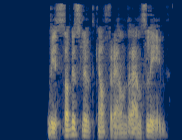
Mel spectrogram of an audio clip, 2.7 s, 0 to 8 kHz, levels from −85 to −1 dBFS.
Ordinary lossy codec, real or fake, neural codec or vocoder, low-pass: MP3, 32 kbps; fake; codec, 16 kHz, 4.8 kbps, FACodec; 7.2 kHz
